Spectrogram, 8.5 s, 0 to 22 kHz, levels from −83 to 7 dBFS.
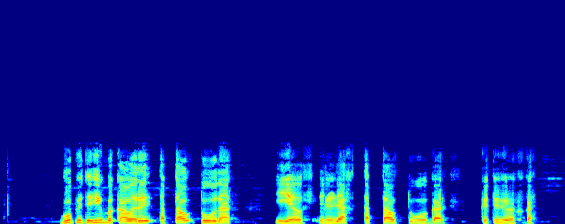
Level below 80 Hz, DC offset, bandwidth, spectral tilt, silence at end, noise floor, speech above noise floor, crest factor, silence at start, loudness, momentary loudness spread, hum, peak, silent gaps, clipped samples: -62 dBFS; under 0.1%; 7.8 kHz; -5.5 dB/octave; 0.45 s; -66 dBFS; 49 dB; 16 dB; 0.9 s; -17 LUFS; 10 LU; none; -2 dBFS; none; under 0.1%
